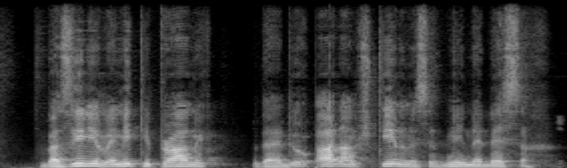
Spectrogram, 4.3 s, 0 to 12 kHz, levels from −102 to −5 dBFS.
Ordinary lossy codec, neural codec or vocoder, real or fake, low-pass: none; codec, 24 kHz, 0.9 kbps, WavTokenizer, medium music audio release; fake; none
